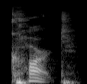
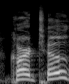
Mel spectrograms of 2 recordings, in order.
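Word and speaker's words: Carte: Apparently there's no O in the end. It's spelled with C A R T E. It's a silent e.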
